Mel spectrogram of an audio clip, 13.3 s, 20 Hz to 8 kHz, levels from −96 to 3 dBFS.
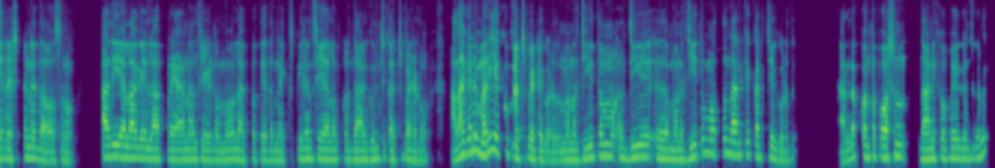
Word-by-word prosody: రెస్టనేది 130 +1 -1
అవసరం. 110 -1 -5 0.5
అది 155 +2 +4
ఎలాగ 145 -1 +4
ఇలా 130 -1 +2
ప్రయాణాలు 125 0 0
చేయడమో, 120 -1 -3
లేకపోతే 120 +1 -6
ఏదైనా 115 0 -5
ఎక్స్‌పీరియన్స్ 130 +2 -5
చేయాలనుకున్న 125 -1 -2
దాని 120 0 0
గురించి 130 +1 -4
ఖర్చు 120 +3 -4
పెట్టడం. 115 -3 -3 0.4
అలాగని 210 +7 +5
మరీ 210 +7 +6
ఎక్కువ 210 -1 -7
ఖర్చు 145 +1 +3
పెట్టయకూడదు. 115 -4 0
మన 120 0 -1
జీతం 155 +4 0
ఆహ్, 145 - -1
జీ 145 - +1 0.3
ఆహ్, 130 -1 +2
మన 125 - -1
జీతం 165 +8 -1
మొత్తం 195 +1 -4
దానికే 180 +1 +2
ఖర్చేయకూడదు. 140 -8 -3 0.6
దానిలో 110 +3 +1
కొంత 155 -1 +2
పోర్షన్ 155 +2 +4 0.3
దానికి 130 +1 +1
ఉపయోగించుకొని 140 +1 -3
130 Hz, 160 wpm, -22 LUFS, 120-150 Hz, 0.6 s, మరీ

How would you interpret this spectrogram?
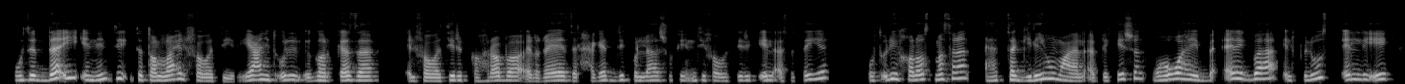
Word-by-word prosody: وتبدئي 215 +9 +5
إن 200 - 0
أنتِ 260 +4 0 0.2
تطلّعي 200 +3 +3
الفواتير، 160 - -3
يعني 215 +3 +3
تقولي 205 +1 0
الإيجار 185 -1 -1
كذا، 190 0 +2 0.3
الفواتير، 165 +3 0
الكهربا، 185 0 -1
الغاز، 175 +4 +1
الحاجات 165 +4 -3
دي 190 +3 -4
كلّها 185 -1 -2
شوفي 190 +1 -8
أنتِ 185 +2 -6
فواتيرِك 190 +1 -6
إيه - - +1
الأساسية 210 - -3 0.4
وتقولي 200 +7 0
خلاص 220 +2 0
مثلًا 275 +5 +1 0.2
هتسجليهم 205 +6 +1
على 170 -3 +1
الapplication 240 +10 -3
وهو 210 +8 +3
هيتبقى 200 -8 0
لِك 265 -4 +2 0.3
الفلوس 225 - -2 0.2
اللي 230 +1 +1
إيه، 245 +2 +1
195 Hz, 135 wpm, -25 LUFS, 180-225 Hz, 0.4 s, وتبدئي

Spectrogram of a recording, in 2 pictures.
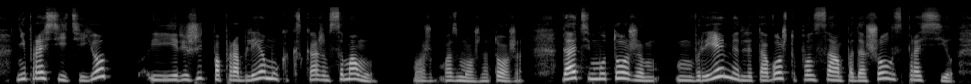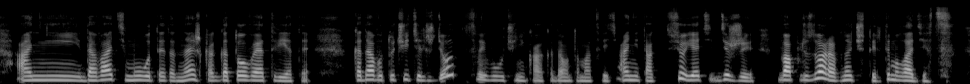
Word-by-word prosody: не 245 +4 0
просить 260 -10 +1
её 305 - +3 0.4
и 205 0 -2
решить 230 +7 -2
па 220 - +3
проблему, 220 +8 +2
как 195 -4 -14
скажем, 215 -1 -2
самому, 230 -9 +3 0.4
мож 160 -1 -7
возможно, 160 -4 -3
тоже. 165 -2 -2 0.4
Дать 280 +3 +7
ему 255 0 +2
тоже, 255 -7 +3
м, 170 -1 -4 0.3
время 265 - +4
для 185 -3 -3
того, 185 +10 +2
чтоб 275 - -10
он 220 - +1
сам 195 -1 +3
подошёл 180 +11 +1
и - - -5
спросил, 195 -7 -3 0.3
а 190 - +2
не 200 -1 0
давать 210 +5 +2
ему 200 0 -1
вот 195 -2 -1
это, 180 -1 -3
знаешь, 200 +6 -1
как 180 - -4
готовые 190 0 +2
ответы. 170 -4 -5 0.4
Когда 215 +1 +3
вот 200 +1 -6
учитель 215 -2 -3
ждёт 390 - 0
своего 195 -1 -5
ученика, 185 -2 -6
когда - - -5
он 165 - -6
там 165 -1 -6
ответит, 160 - -8
а 200 - +2
не 195 -1 -1
так: 165 -2 -4
"Всё, 270 - -1
я 200 -2 +3
те 200 - -12
держи 175 -5 -1 0.2
2+2 205 +7 +5
равно 195 +3 +2
4, 165 -4 -5
ты 230 - -3
молодец". 175 -8 -1
200 Hz, 180 wpm, -27 LUFS, 180-225 Hz, 0.4 s, Дать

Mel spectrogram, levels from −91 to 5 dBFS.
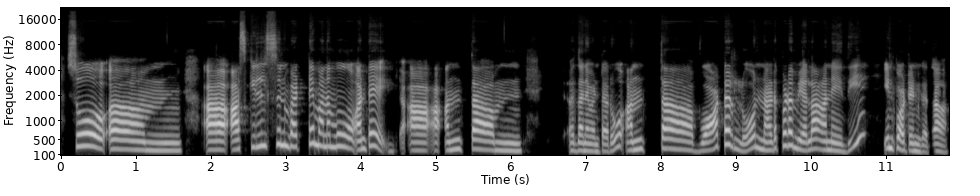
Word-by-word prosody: So, 315 0 -2 0.4
ఆహ్, 240 -2 +4
హ్మ్. 205 -1 -5 0.5
ఆహ్, 230 0 +8
ఆ - - +9
స్కిల్స్‌ని 335 +5 -3
బట్టే 310 +5 -2
మనము 315 0 -2 0.3
అంటే 295 +8 -1 0.5
ఆహ్, 210 -1 +3
అ - - 0
అంతా 245 +2 0 1.3
దాన్నేమంటారు? 190 0 -3 0.2
అంత 240 +3 -6 0.5
వాటర్‌లో 230 - +1 0.2
నడపడం 275 +9 0
ఎలా 250 +4 +1
అనేది 205 -2 -6 0.5
ఇంపార్టెంట్ 205 -7 -1
కదా! 190 +4 -2
230 Hz, 100 wpm, -22 LUFS, 205-300 Hz, 1.3 s, ఆ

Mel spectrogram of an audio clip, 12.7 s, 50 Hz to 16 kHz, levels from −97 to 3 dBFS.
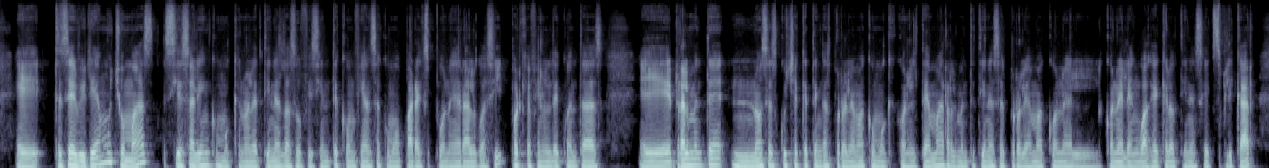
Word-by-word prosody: eh 100 -2 +1
te 120 - 0
serviría 130 +3 +6
mucho 185 -7 +2
más 180 +12 +2
si 125 - -1
es 110 - -3
alguien 130 +2 +4
como 115 -6 -3
que 105 - -9
no 105 - 0
le 110 - +1
tienes 115 +1 -1
la 115 - +1
suficiente 105 -1 -3
confianza 110 +2 -2
como 105 -5 -3
para 100 0 +1
exponer 100 0 -3
algo 100 +1 +1
así, 150 - -5
porque 135 -11 -1
a - - -2
final 105 -2 -1
de 105 - 0
cuentas, 110 0 -1 0.3
eh, 100 0 +3
realmente 135 +2 +4
no 120 -1 +4
se 135 - 0
escucha 125 +1 -2
que 120 - -2
tengas 120 +2 -1
problema 110 -2 0
como 110 -3 -2
que - - -15
con 105 -3 -2
el 95 -1 -4
tema, 120 +6 +1
realmente 105 -4 -2
tienes 110 -1 -1
el 115 - -3
problema 100 +3 -1
con 105 -1 -2
el 95 -1 -3
con 100 -1 0
el 95 - +2
lenguaje 100 +3 +1
que - - -4
lo 100 - +1
tienes 100 0 -4
explicar. 105 - -1
110 Hz, 245 wpm, -23 LUFS, 100-120 Hz, 0.3 s, serviría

